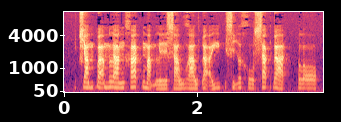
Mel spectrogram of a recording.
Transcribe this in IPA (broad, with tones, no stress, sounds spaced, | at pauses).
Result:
t͡ɕ a˧ m ɓ a̰˧˥ m l a˧ ŋ x a˦˥ k̚ m a̰˧˨ m l e˨˩ s a˨˦ w ɣ a˨˦ w ɗ a̰˧˥ j | s ḭ˧˥ ə̯ x o˨˩ s a˦˥ k̚ ɗ a˨˩ t̚ | l ɔ˨˩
